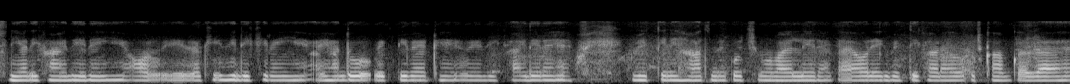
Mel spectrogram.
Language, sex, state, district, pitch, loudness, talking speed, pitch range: Hindi, female, Bihar, Araria, 195 Hz, -18 LUFS, 245 wpm, 190-195 Hz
